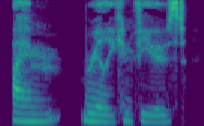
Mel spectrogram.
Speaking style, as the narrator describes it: he slurred

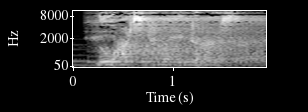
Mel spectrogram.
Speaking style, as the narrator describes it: boomed the giant, with a voice like thunder echoing around the mountains

